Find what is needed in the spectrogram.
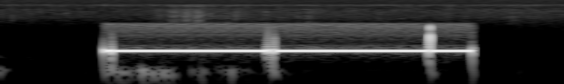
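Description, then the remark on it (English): A phone call ringing out: one steady, mid-pitched electronic ringback tone holds evenly for about two seconds, then cuts off, with silence around it and no voices. “So this is ringing real quick”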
